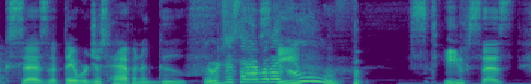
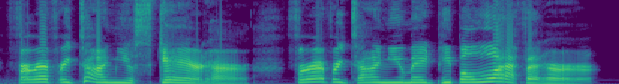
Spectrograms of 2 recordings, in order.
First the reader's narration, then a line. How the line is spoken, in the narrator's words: She yells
